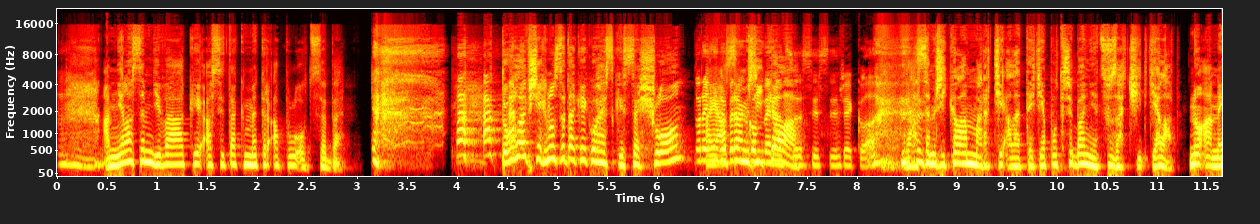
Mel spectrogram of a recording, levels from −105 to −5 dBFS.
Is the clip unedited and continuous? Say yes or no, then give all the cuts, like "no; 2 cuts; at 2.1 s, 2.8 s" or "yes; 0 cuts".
yes; 0 cuts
